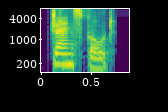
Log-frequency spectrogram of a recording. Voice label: "transcode", Indian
